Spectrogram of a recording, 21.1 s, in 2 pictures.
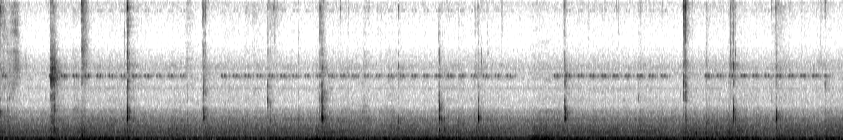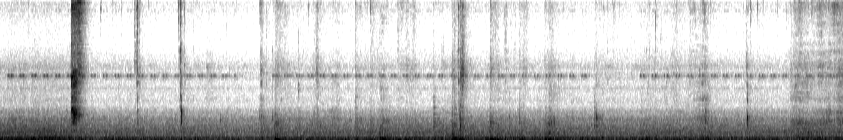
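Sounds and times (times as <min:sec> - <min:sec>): steady low hum: 0:00.0 - 0:21.0
chewing with wet smacks: 0:02.5 - 0:06.2, 0:08.5 - 0:09.9, 0:12.2 - 0:13.0.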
